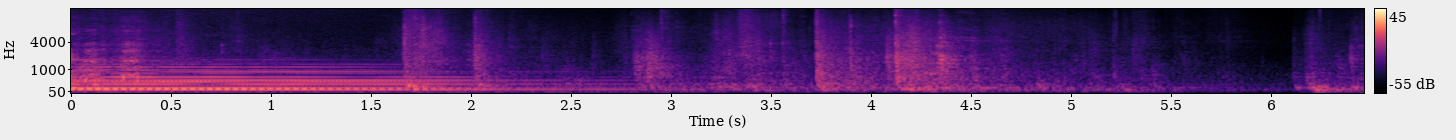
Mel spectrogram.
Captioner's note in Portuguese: risadas; barulhos de arrumação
